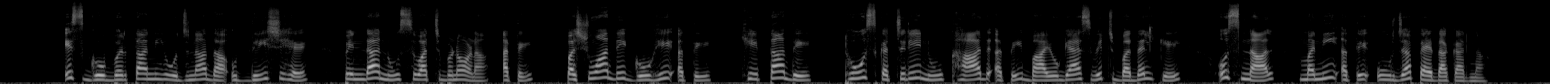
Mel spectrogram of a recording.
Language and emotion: Punjabi, neutral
